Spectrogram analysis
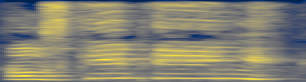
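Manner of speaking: very high, drawn-out singsong call; mock senora announcing herself in falsetto; housekeeper calling out. Senora at the hotel room door, singsong housekeeper call. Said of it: "senora is coming to the room".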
